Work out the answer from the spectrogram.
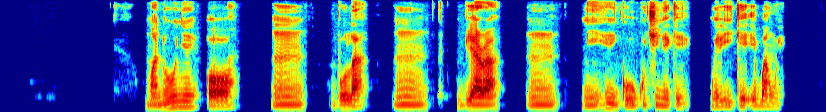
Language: Igbo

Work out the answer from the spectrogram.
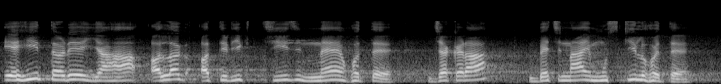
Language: Maithili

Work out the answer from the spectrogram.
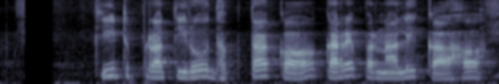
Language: Bhojpuri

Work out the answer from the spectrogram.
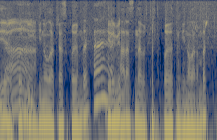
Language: Kazakh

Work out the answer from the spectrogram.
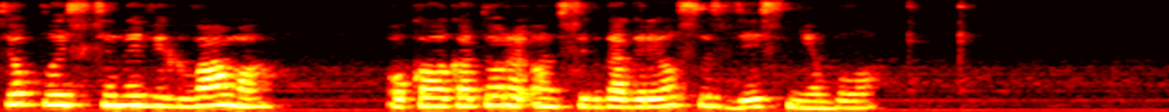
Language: Russian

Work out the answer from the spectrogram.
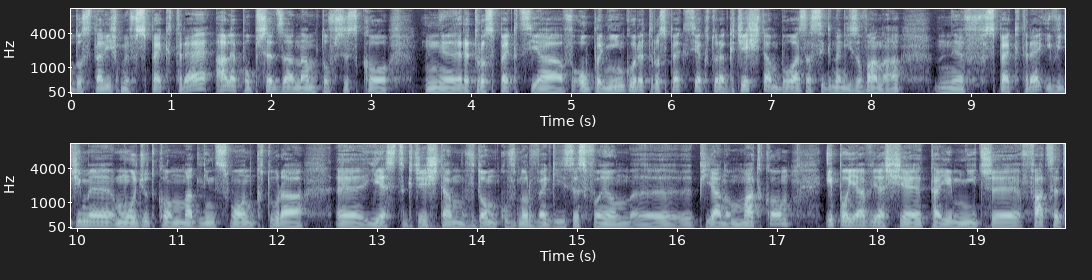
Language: Polish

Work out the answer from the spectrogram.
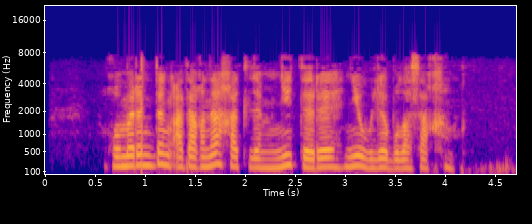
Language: Bashkir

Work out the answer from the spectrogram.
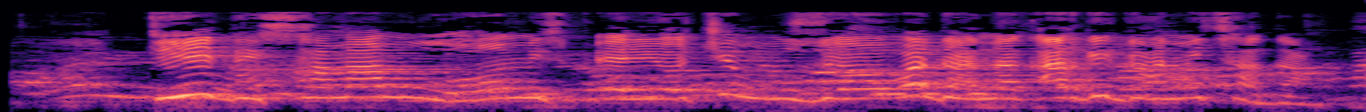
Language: Georgian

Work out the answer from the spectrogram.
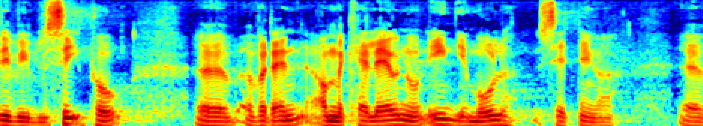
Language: Danish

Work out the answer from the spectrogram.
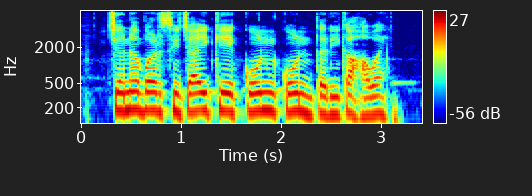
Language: Chhattisgarhi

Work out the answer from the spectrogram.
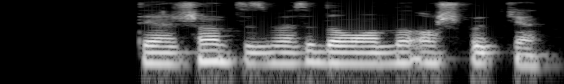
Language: Uzbek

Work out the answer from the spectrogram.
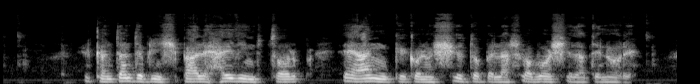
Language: Italian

